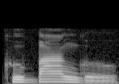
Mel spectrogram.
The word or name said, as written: Cubango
